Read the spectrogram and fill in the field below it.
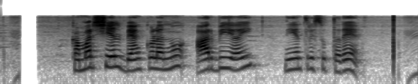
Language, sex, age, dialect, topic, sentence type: Kannada, female, 41-45, Mysore Kannada, banking, statement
